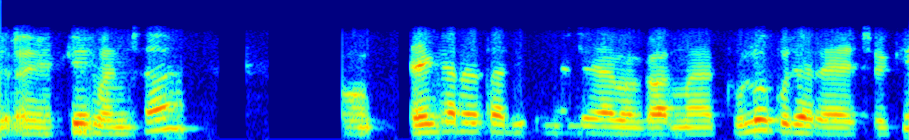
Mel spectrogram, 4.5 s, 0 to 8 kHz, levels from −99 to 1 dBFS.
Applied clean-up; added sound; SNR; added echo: none; none; none; none.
